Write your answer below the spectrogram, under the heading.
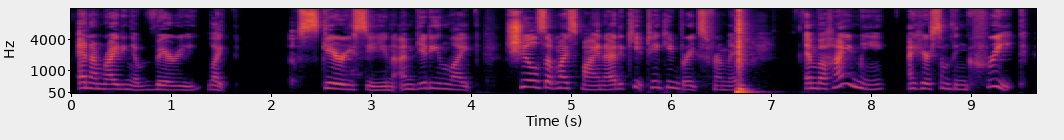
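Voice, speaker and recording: A woman's voice: mid-range voice, animated, moderate pace, noisy background. Chatty woman co-host who laughs a lot. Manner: laughs often, chatty storytelling. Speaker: co-host, author. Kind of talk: casual chat.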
